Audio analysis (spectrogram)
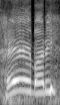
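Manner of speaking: high, sing-out fake-friendly greeting; mock a pal who wants a favour; needy buddy imitation.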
